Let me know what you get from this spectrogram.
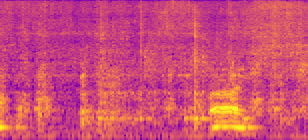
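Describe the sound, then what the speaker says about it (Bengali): Potatoes fry in a pan for a chicken dish while a utensil stirs them, giving a loud, steady sizzling hiss with a few scraping strokes against the pan. "দেখি আলুটা একটু নাড়াচাড়া দিয়ে দেয়"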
